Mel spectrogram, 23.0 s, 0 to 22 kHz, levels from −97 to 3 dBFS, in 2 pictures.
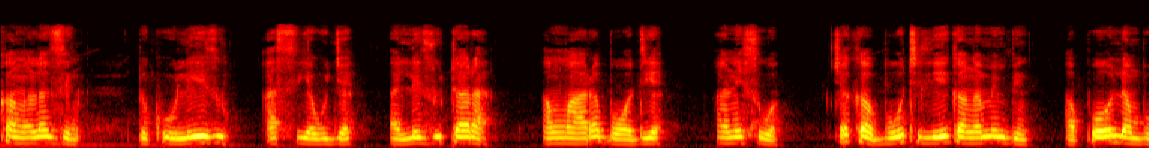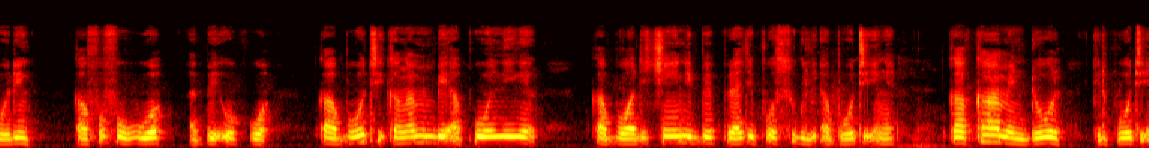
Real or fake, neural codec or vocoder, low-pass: real; none; 10.8 kHz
